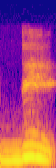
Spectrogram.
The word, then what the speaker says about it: the: Oke, jadi kalau misalnya yang O ketemu sama yang the bacanya the oldest. The oldest. Bukan the oldest, tapi the oldest. The oldest. Ya, bacanya jadi di kalau ketemu sama huruf vokal.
